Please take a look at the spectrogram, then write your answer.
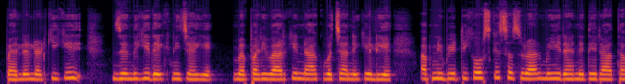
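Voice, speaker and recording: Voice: mid-range voice, no echo, studio quality, lightly acted. कलाकार द्वारा हँसमुख बूढ़ा गाँव का काका. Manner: warm, chuckling, repeats praise. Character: chatty elderly village uncle, proud father. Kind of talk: cartoon voice acting.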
